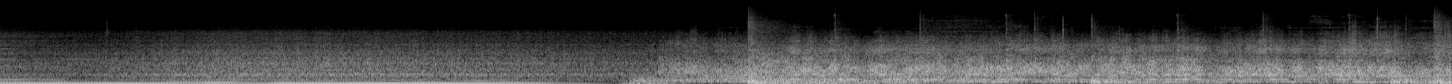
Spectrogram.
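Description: Music with low steady drones for about six seconds; then, after a brief dip, a loud rushing jet roar with sharp cracks, an F-22 Raptor flying past at low level, laid over the music.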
